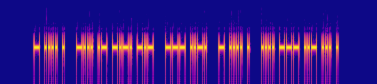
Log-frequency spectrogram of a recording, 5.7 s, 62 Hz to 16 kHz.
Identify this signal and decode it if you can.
Morse code, heard as a keyed tone, about 44 wpm, 700 Hz. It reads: THE BACK OF THE HOUSE
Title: Sets of 5 Words Encore2 45wpm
